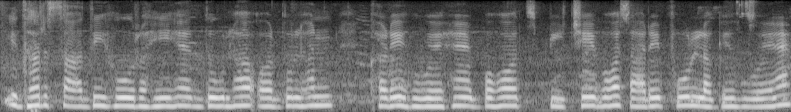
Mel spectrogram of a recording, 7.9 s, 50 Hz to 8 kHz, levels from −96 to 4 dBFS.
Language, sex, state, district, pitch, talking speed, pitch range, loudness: Hindi, female, Madhya Pradesh, Katni, 220 Hz, 145 wpm, 210-230 Hz, -14 LUFS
